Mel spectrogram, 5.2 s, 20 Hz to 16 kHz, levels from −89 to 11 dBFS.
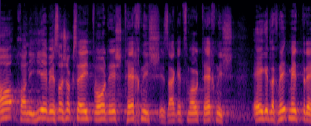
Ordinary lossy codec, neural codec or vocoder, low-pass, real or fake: none; none; 14.4 kHz; real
